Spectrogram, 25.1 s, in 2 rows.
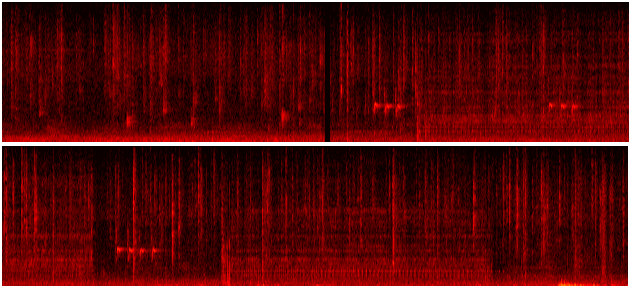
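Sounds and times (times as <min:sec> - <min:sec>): small bird chirping: 0:07.4 - 0:15.8.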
